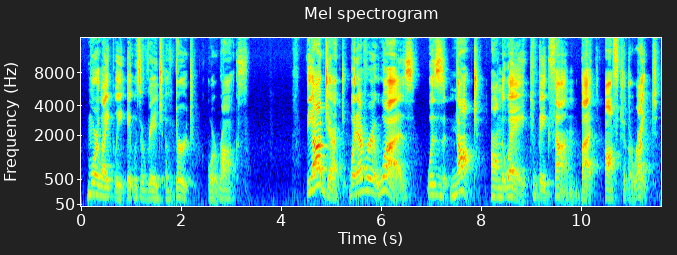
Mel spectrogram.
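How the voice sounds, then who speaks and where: A woman reading a story aloud to young listeners in an expressive, deliberate, suspenseful storytelling manner. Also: on the low side. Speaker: librarian reading aloud to children. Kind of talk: expressive read-aloud storytelling, pausing to ask listeners questions.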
